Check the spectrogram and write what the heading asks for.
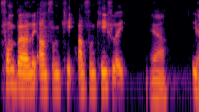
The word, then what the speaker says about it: Keighley: I'm from Keighley. Yeah. You Yeah, pronounce no.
